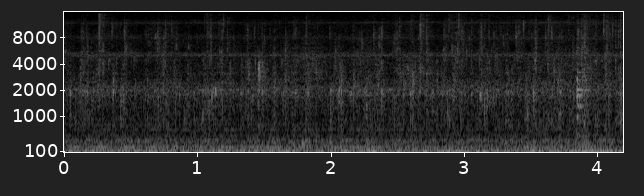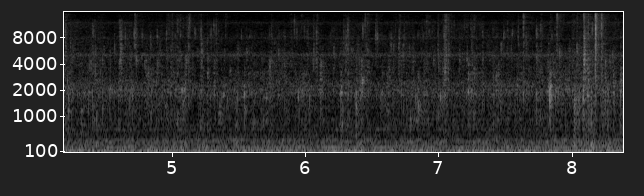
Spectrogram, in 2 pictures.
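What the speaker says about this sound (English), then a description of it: "we will let the chicken to be boiled for almost 5 minutes in the higher flame" Chicken karahi boiling over a high flame, a faint, steady bubbling and simmering sizzle from the pan that runs on without pause, with no talk.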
